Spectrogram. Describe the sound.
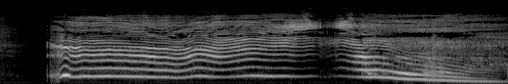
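An exaggerated, voiced yawn: one long, loud moaning tone held for several seconds with a slight wavering pitch, sliding downward at the end, with no talking.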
